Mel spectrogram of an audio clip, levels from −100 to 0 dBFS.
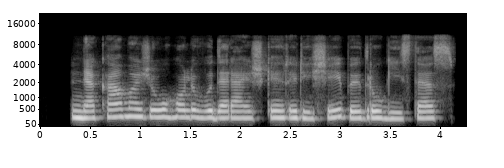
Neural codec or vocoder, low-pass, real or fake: vocoder, 24 kHz, 100 mel bands, Vocos; 10.8 kHz; fake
